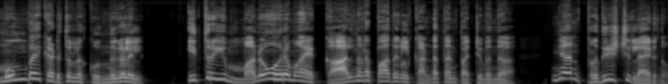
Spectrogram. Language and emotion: Malayalam, surprised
